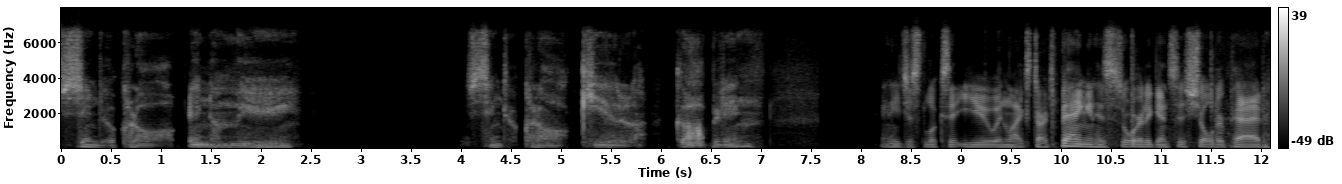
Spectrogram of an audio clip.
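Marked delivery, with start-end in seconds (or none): 0.0-6.8 deep, guttural, broken goblin speech with stretched words. Voicing a goblin commando speaking to a player in guttural Goblin. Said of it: "like, guttural Goblin".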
